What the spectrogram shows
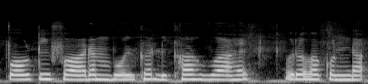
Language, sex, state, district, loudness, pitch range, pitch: Hindi, female, Andhra Pradesh, Anantapur, -14 LUFS, 215-230 Hz, 220 Hz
